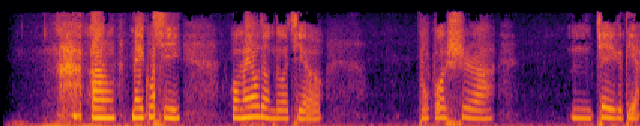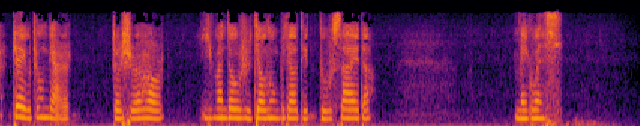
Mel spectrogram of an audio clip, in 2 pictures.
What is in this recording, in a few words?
Chinese Conversation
